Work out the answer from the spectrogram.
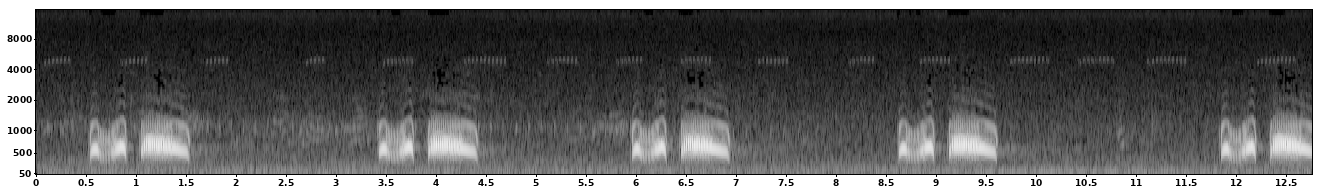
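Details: Vietnamese recording of a spotted dove cooing to stimulate a male: five evenly paced phrases of a double short coo plus an extended low croo, recurring about every two and a half to three seconds.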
